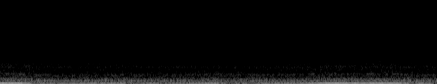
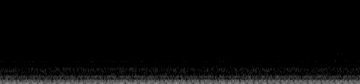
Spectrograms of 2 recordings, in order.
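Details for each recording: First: Mercedes SLK 350 R171 petrol engine at idle: low rumble that swells and sags, a rough hunting misfire that smooths out under throttle. The cause is suspected to be an ignition coil or spark plug, and the coils get checked. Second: Mercedes SLK 350 (R171) petrol engine after replacing the faulty ignition coil for a misfire: low, steady, even idle with no stumble or shake, smooth start, much less vibration than before; normal idle.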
